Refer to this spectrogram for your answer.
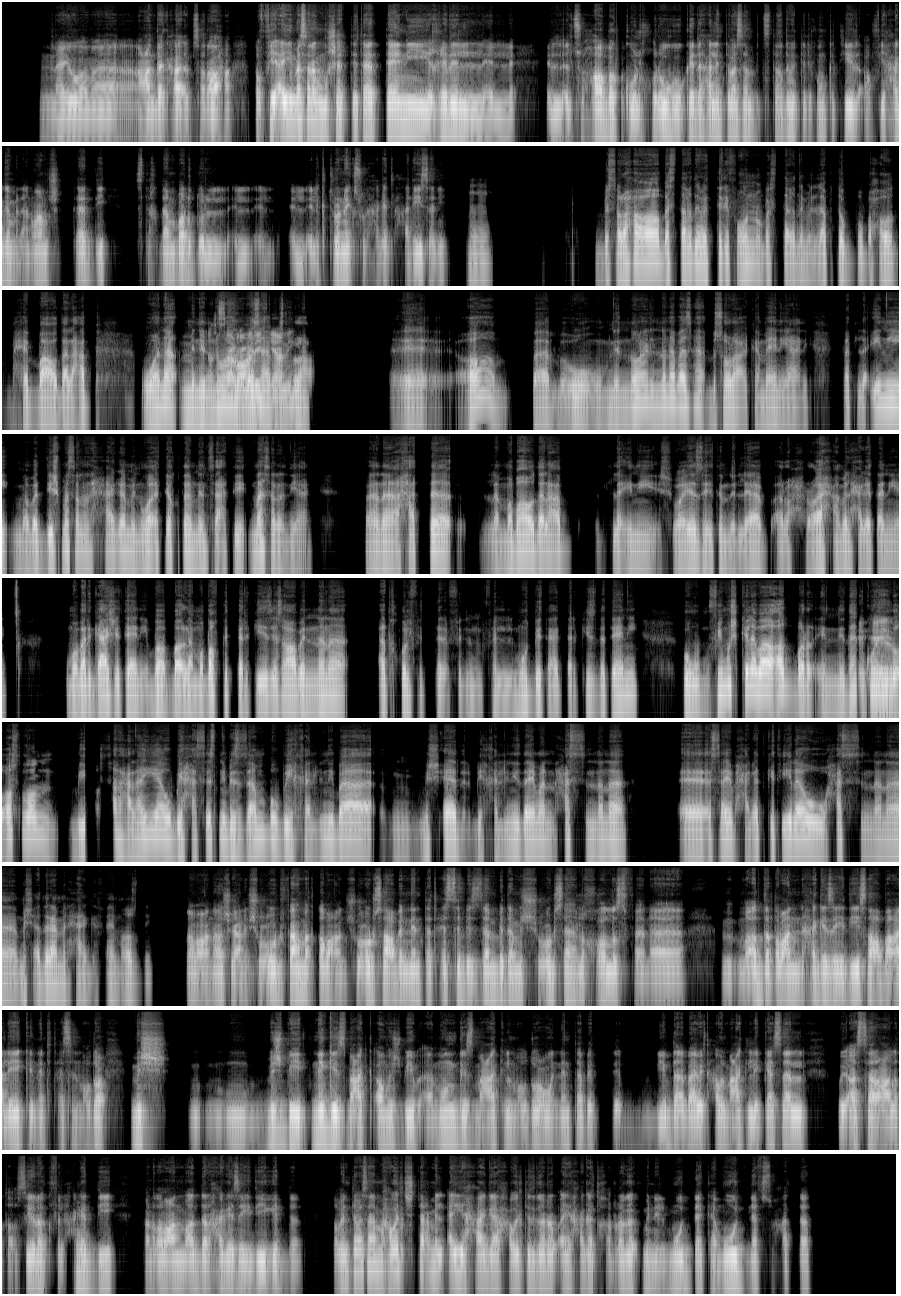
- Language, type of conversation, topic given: Arabic, advice, إزاي أتعامل مع إحساسي بالذنب عشان مش بخصص وقت كفاية للشغل اللي محتاج تركيز؟
- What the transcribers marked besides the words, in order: in English: "الelectronics"; tapping; in English: "ال laptop"; tsk; in English: "الmood"; in English: "الmood"; in English: "كmood"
